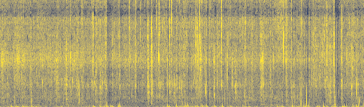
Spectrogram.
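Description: Hail falls outdoors in Manitoba during a fishing trip, a dense, continuous pattering of hard little impacts, close and fairly loud, with no voices.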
